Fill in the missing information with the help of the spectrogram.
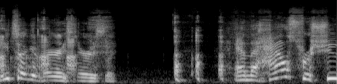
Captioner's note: Burnett laughing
